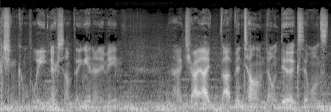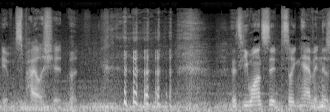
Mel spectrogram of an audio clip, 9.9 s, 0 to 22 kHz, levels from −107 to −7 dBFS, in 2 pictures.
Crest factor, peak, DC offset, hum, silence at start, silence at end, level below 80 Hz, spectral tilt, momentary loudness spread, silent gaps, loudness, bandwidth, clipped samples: 22 dB; -8 dBFS; under 0.1%; none; 0 s; 0 s; -44 dBFS; -4 dB/octave; 10 LU; none; -29 LUFS; 17 kHz; under 0.1%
